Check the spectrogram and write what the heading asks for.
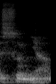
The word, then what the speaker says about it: Sonja: et prononcé raid de Sonia.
